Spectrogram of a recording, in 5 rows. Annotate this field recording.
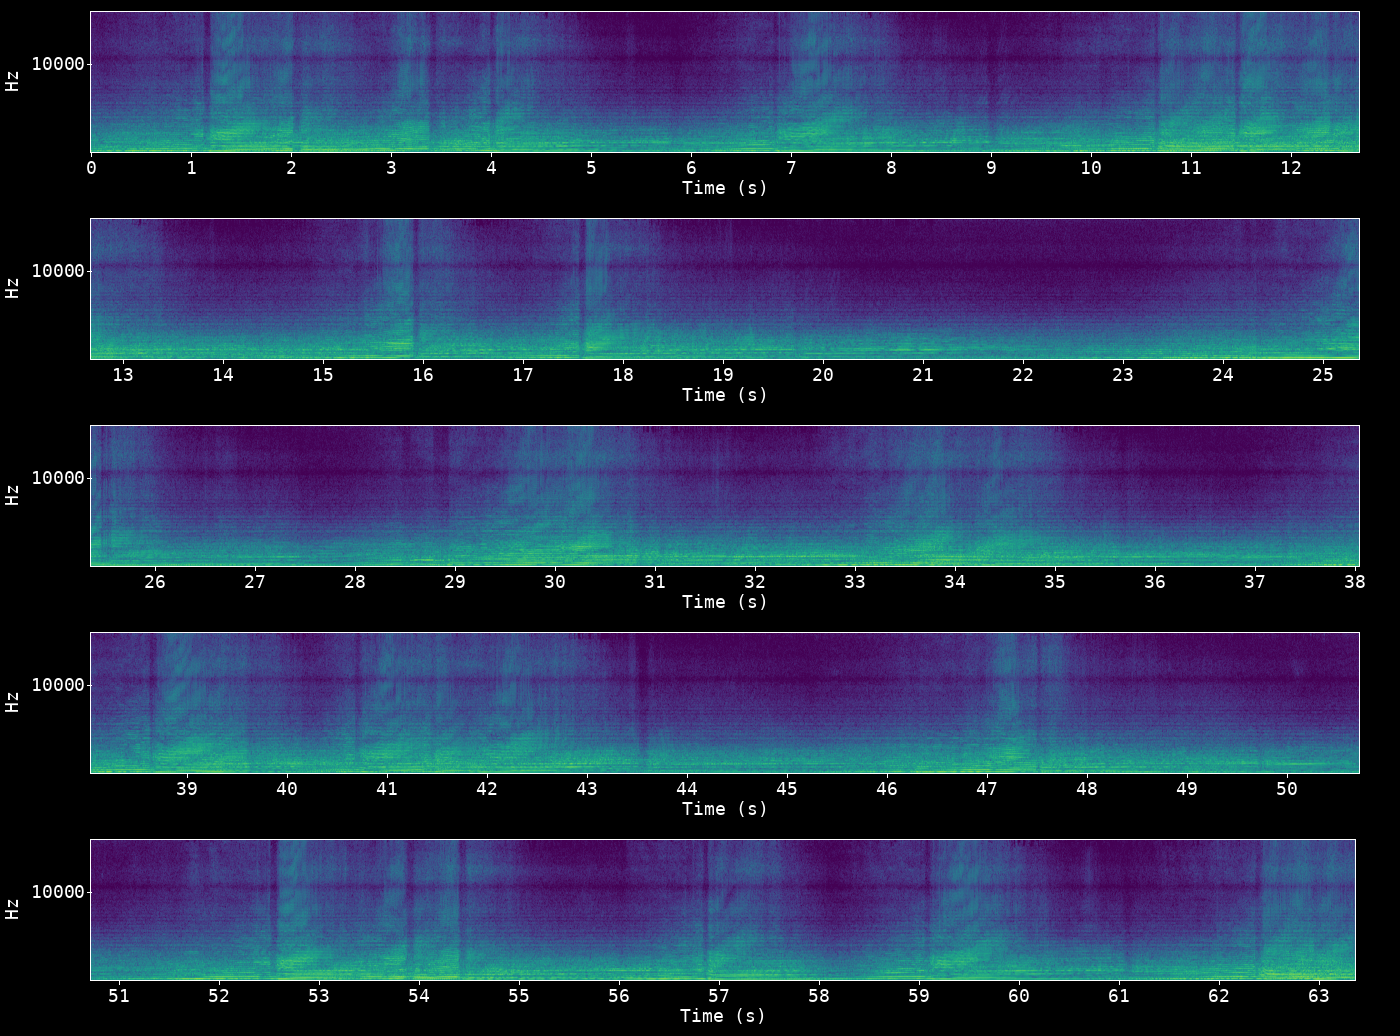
british superbikes 2002 ... 125 qualifying ... mallory park ... one point stereo mic to minidisk ... date correct ... time not ...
